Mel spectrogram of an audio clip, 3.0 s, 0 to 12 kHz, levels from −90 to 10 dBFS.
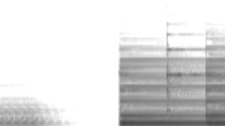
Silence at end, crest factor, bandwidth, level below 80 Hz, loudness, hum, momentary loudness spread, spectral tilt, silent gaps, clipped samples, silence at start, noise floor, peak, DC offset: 0 s; 14 dB; 4.7 kHz; -54 dBFS; -26 LUFS; none; 4 LU; -10 dB/octave; none; under 0.1%; 0 s; -89 dBFS; -14 dBFS; under 0.1%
